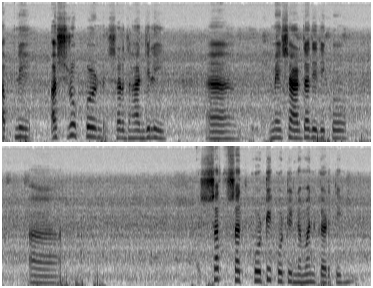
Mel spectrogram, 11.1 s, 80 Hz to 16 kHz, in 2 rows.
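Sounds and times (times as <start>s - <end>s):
steady background hum: 0.0s - 11.0s
low rumbling thumps: 1.3s - 7.2s.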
